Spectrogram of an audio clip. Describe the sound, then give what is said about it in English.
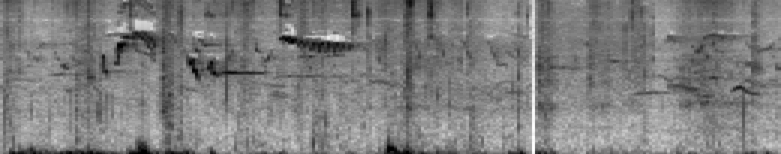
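Footsteps crunch along steadily outdoors while walking onto a nature reserve, a few heavier thuds among them, while birds chirp and whistle faintly in the background. No one speaks. “Right, I'm going to walk onto the reserve and I'll stop again in a minute.”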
